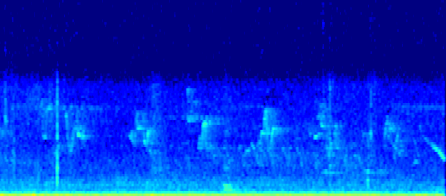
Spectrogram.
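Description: Outdoor ambience: birds call with short falling chirps several times over a steady low rumble, with one sharp click about a second in.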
